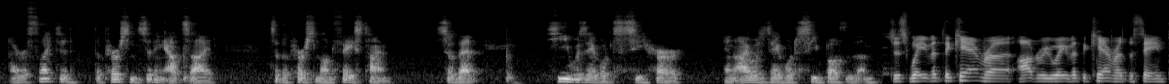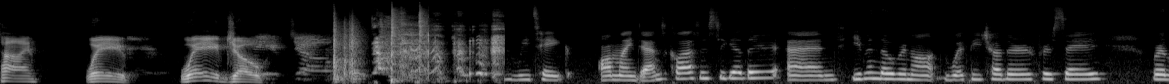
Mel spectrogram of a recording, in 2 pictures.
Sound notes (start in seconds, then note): 15.0 clattering noise; 15.4 laughter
